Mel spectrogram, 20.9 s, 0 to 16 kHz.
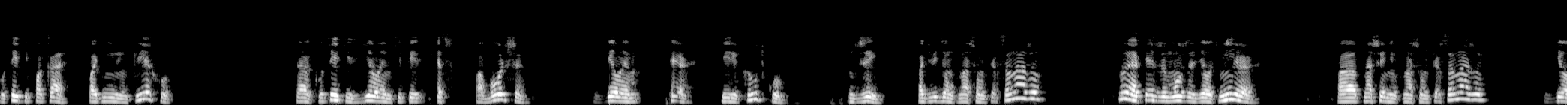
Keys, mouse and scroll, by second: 1.2-2.3 drag, 4.4 click, 5.9 s, 8.9 r, 11.2 g, 14.8-16.4 drag, 17.6 click, 20.7-20.8 drag.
